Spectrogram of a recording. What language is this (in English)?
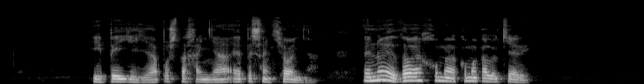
Greek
